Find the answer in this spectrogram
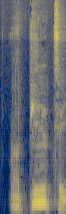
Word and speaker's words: Wind: 독일 말로는 이게 빌레라고 그래가지고 이만 들어간 빌레고 빈트, 요거는 빈트라고 그러고 와일드 이거는 빌트라고 합니다. 와일드는 빌트, 발음만 다르지 이게 다 스펠은 같거든요.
